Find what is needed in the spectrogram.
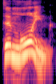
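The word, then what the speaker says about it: Des Moines: So why is it pronounced de mo? It should be pronounced demo.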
